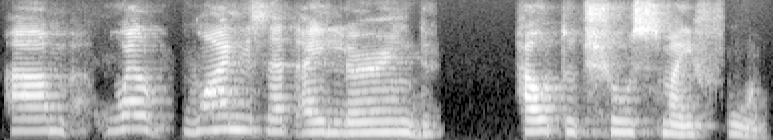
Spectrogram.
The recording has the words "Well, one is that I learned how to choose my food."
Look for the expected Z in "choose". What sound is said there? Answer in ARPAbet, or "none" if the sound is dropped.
S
